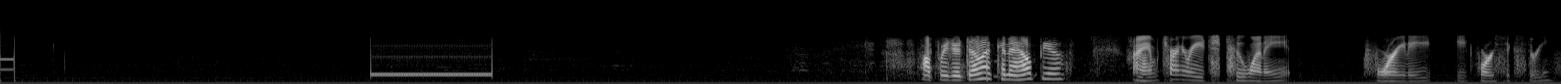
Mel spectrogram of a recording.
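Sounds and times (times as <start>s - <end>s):
phone keypad tone from pressing 1 on an automated phone menu: 3.7s - 5.0s
speech: 9.2s - 13.0s, 13.8s - 15.6s.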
